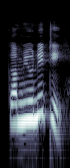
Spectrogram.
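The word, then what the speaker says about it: community: इहोज alive in द कम्युनिटी, कम्युनिटी। इस खई को स्प्रेड करेंगे क्योंकि स्टार्टिंग में आ रहा है। इस टी को नहीं करेंगे क्योंकि ये एंड में आ रहा है।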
